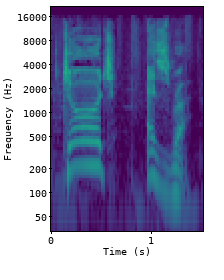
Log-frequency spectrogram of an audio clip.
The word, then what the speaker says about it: George Ezra: Am I saying that correctly? George Ezra. – Yeah. – Yes? – Yeah.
